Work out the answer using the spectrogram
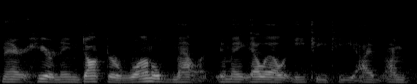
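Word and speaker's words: Mallett: Ronald Mallet, M-A-L-L-E-T-T. I think you pronounce it Mallet, but don't quote me.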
